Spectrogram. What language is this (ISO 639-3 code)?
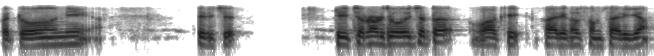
mal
